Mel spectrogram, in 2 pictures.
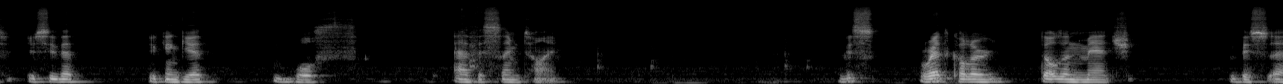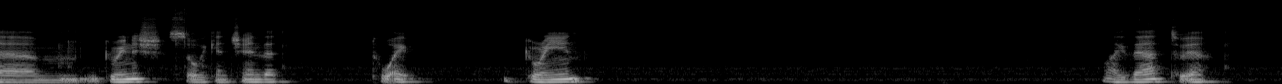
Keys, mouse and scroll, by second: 5.3-5.9 scroll up 3, 5.9 middle click, 6.4-7.7 scroll up 4, 7.7-9.4 shift+middle drag, 9.4 scroll down 1, 9.8 scroll up 2, 13.2 click, 14.4 click.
